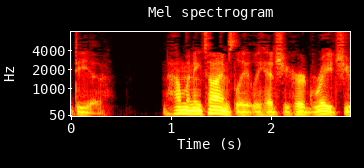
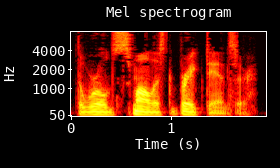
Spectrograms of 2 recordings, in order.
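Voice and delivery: plain reading voice

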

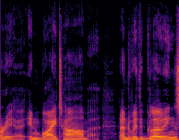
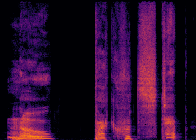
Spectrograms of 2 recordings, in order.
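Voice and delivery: hoarse shout; 12 semitones higher, much slower than usual. A narrator's reading. Shouted motto in the race.

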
